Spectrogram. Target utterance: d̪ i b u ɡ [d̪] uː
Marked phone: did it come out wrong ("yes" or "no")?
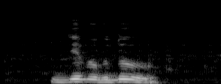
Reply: no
